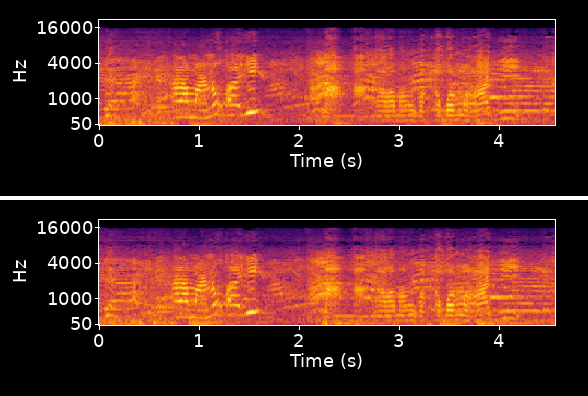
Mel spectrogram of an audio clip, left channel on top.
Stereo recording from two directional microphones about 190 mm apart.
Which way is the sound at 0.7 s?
10° left (ahead or behind).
